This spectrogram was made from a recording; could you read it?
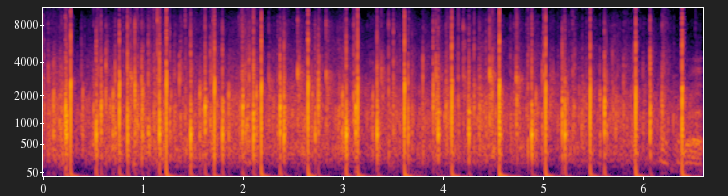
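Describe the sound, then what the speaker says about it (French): Officials and onlookers at the inauguration of the Koufra oath monument in Nouans give a round of sharp, dense hand clapping, steady throughout with many individual claps standing out close by. "Bravo, sous vos applaudissements"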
